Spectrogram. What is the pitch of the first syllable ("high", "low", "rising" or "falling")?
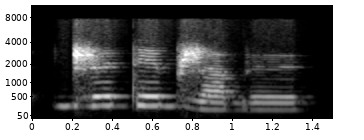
high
